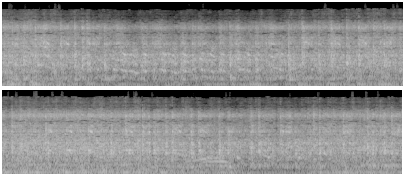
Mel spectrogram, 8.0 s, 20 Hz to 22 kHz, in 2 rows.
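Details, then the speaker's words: Ford Escort MK2 barn find unused for 27 years, fresh fuel supply fitted, cranking: light, uneven turnover with little push per stroke; low compression, blow-by from dipstick hole, suspected stuck rings or past overheating. "one thing I can tell you straight away is definitely hasn't got much compression I can hear that when it's turning over there's not a whole lot there"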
